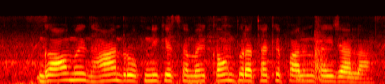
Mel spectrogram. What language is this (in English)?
Bhojpuri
